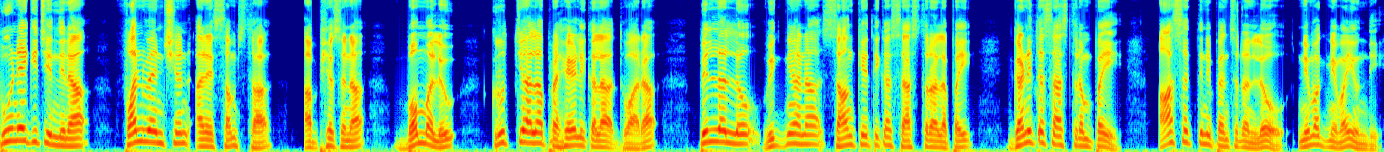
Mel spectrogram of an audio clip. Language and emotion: Telugu, neutral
